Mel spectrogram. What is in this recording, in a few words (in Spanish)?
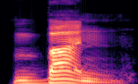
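"van", Spanish; mekanta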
